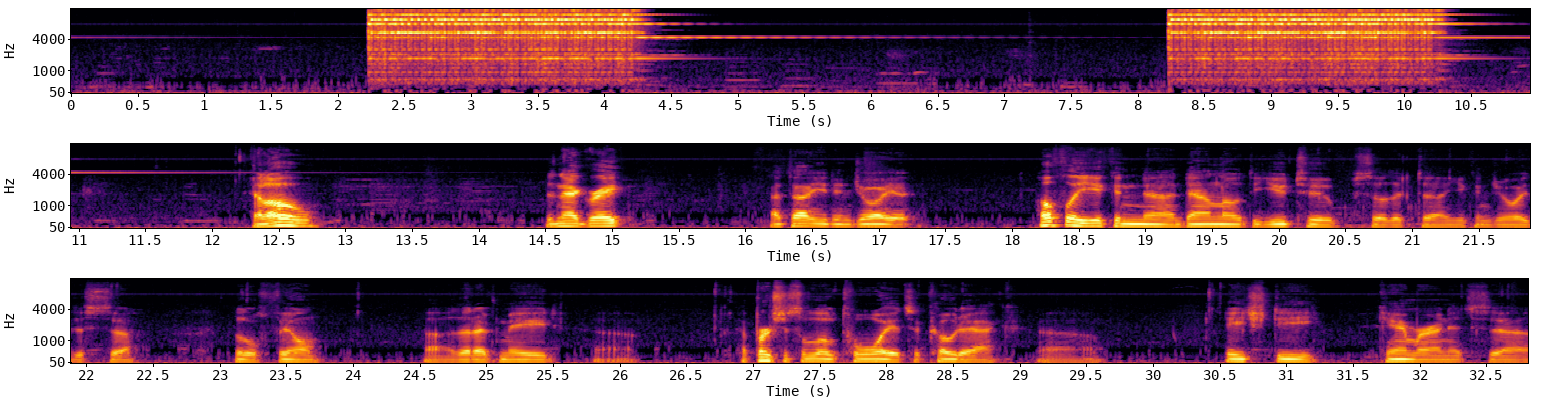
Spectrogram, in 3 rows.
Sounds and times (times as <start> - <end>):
Telephone: 0.0 - 13.4
Music: 4.7 - 8.2, 10.7 - 14.6.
